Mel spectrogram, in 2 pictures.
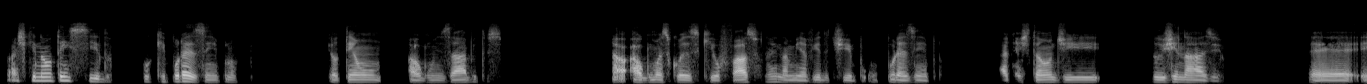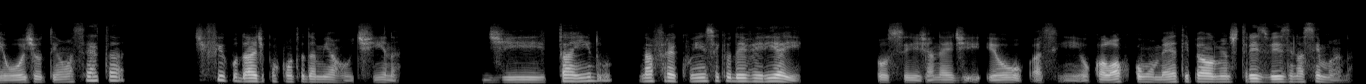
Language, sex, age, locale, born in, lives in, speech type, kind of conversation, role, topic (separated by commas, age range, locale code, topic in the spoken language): Portuguese, male, 40-44, pt-BR, Brazil, Portugal, conversation, advice, user, Como posso acompanhar e medir o progresso dos meus hábitos?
